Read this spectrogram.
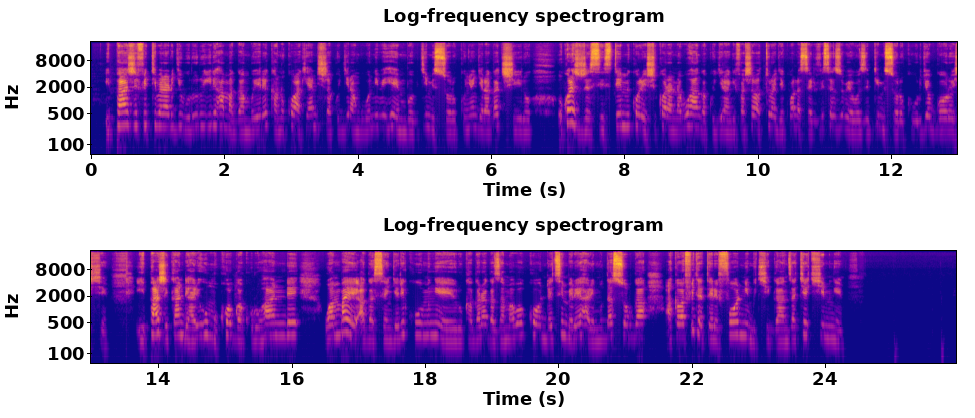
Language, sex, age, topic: Kinyarwanda, female, 18-24, government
